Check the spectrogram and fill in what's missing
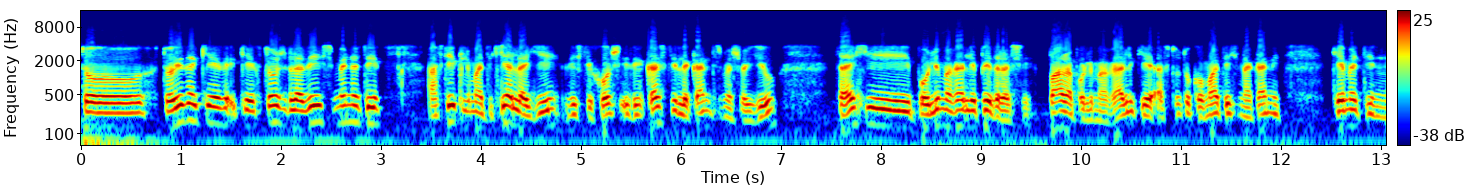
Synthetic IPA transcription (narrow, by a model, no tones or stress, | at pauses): t̪o̞t̪o̞iðɐceceːkt̪o̞zðilɐðisime̞nio̞t̪iɐ̰ft̪iːklimɐt̪iciɐlɐʝiðist̪ixo̞siðikɐst̪ile̞kɐnit̪izme̞so̞ʝiu | θɐe̞çipo̞lime̞ɣɐlie̞piðɾɐsipɐɾɐpo̞lime̞̰ɣɐlice̞ʔɐ̰ft̪o̞t̪o̞ko̞mɐt̪ieçinɐkɐni | ce̞me̞t̪in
